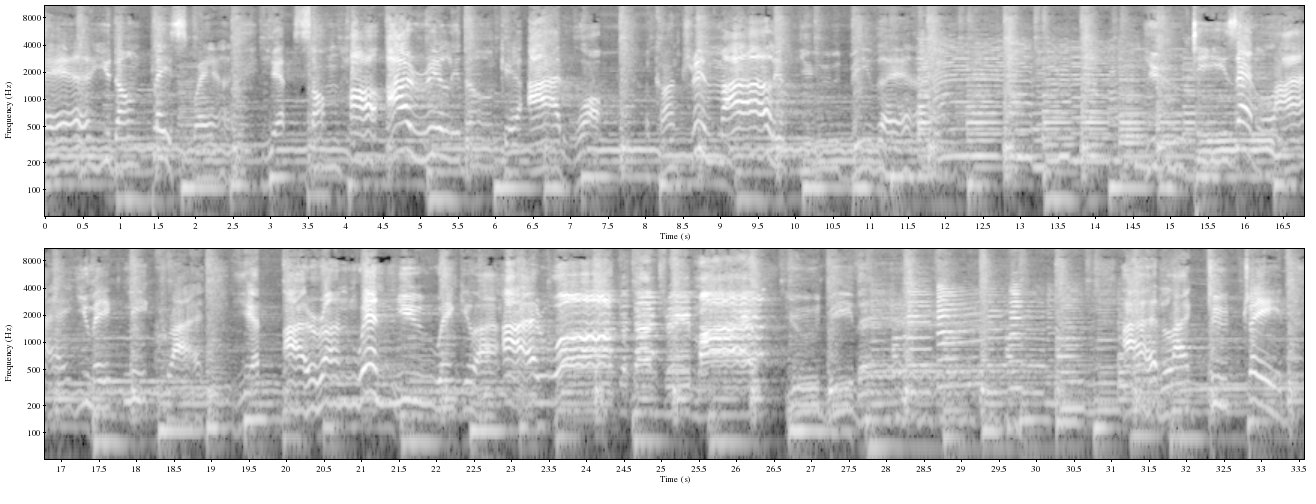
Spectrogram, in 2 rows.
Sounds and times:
Bluegrass: 0.0 - 33.5.

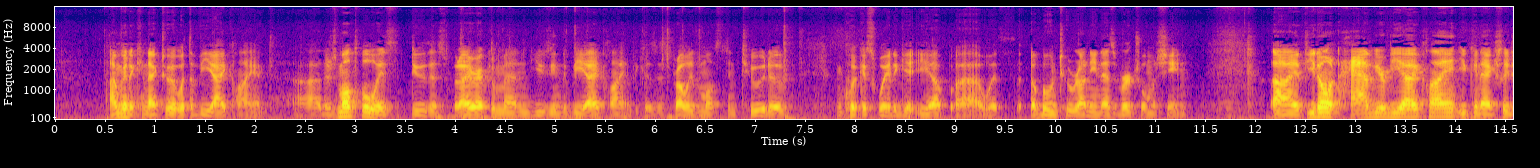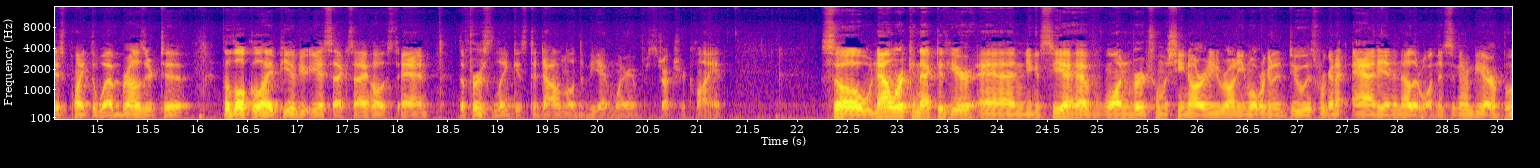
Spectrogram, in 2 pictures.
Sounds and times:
Speech: 0.5 - 11.4, 12.1 - 21.3, 22.2 - 29.1.

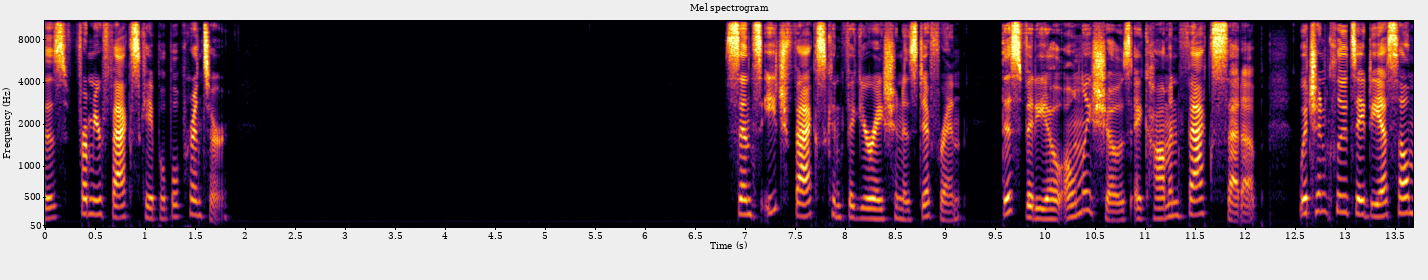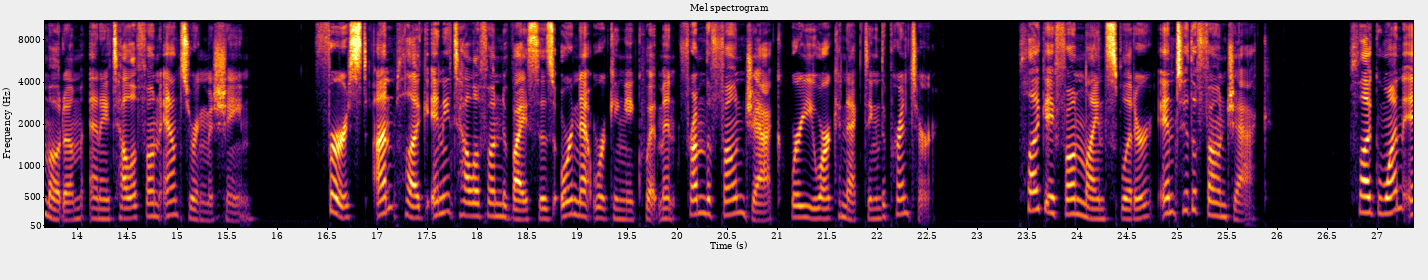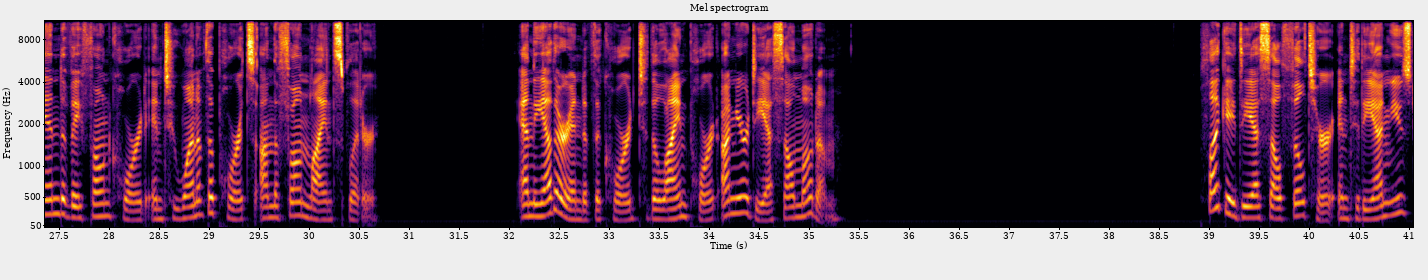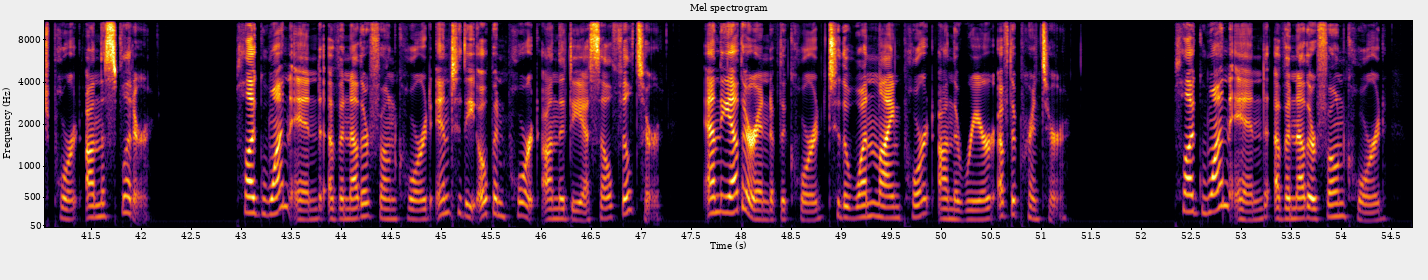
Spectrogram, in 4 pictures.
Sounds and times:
Speech: 0.0 - 1.9, 6.8 - 15.8, 16.4 - 22.6, 23.4 - 25.9, 26.8 - 30.7, 32.1 - 35.4, 39.0 - 42.1, 43.0 - 51.3, 52.4 - 54.5.

